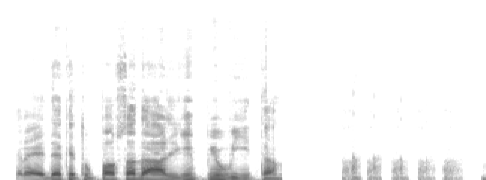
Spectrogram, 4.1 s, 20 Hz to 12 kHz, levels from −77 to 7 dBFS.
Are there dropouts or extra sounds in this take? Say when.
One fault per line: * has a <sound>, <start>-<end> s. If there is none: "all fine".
* has a laugh, 2.8-3.9 s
